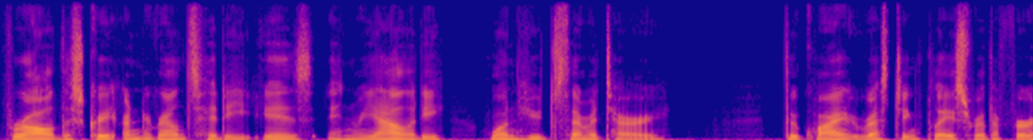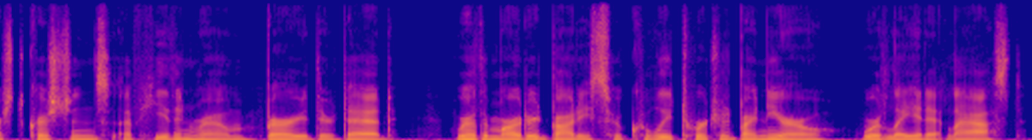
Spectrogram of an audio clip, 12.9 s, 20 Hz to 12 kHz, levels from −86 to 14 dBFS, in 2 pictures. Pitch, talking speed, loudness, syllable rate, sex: 130 Hz, 180 wpm, -21 LUFS, 5.6 syllables/s, male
